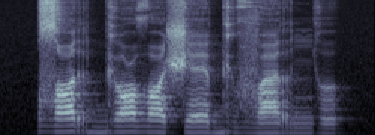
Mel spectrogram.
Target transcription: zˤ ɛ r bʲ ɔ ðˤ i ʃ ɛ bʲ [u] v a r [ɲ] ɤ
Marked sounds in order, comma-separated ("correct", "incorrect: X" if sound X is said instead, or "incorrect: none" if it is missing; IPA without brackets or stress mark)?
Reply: correct, correct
